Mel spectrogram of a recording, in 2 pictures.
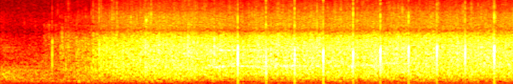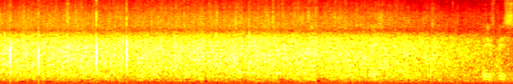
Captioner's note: applause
